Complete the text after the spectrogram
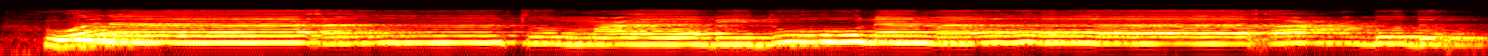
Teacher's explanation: لام مد منفصل ہے، 4 حرکات لمبا کریں گے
